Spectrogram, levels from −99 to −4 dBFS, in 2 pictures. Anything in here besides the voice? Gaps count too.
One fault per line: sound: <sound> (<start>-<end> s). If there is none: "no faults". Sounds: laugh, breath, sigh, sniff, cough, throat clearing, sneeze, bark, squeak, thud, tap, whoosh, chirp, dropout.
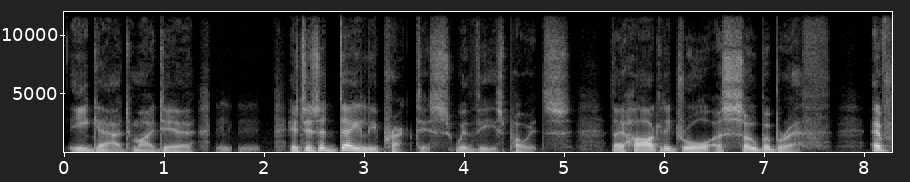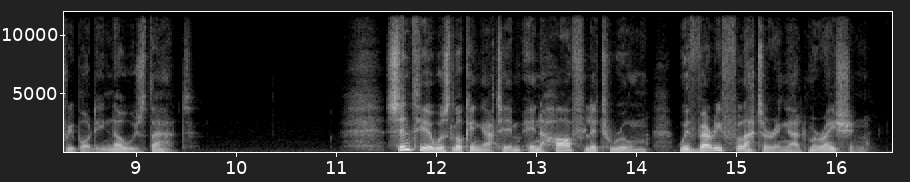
sound: laugh (1.5-1.9 s)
